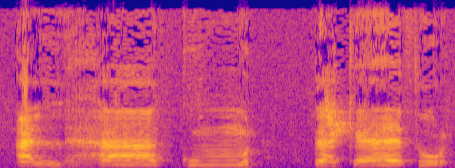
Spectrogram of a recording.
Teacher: Cette lettre Ra, comme on marque la pause, sera Sakina. Et on voit donc qu'elle sera précédée de Ad-Damma. Elle sera donc lue avec At-Tafkhim.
